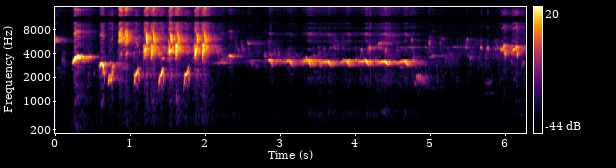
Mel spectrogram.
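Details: Nightingale song by a river in natural surroundings: a rush of scratchy, dense notes for two seconds, then a long, slightly wavering whistle held about three seconds, with soft chirps behind.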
